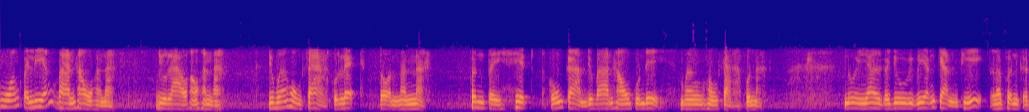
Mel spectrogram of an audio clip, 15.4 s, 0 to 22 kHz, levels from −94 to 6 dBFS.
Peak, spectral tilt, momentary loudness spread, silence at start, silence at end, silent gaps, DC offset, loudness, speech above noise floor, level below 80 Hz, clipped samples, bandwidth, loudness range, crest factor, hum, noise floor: -4 dBFS; -3.5 dB/octave; 8 LU; 0 s; 0 s; none; under 0.1%; -25 LUFS; 27 dB; -74 dBFS; under 0.1%; 4 kHz; 2 LU; 22 dB; none; -51 dBFS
